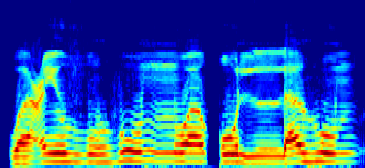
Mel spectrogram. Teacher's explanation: Dan yang paling penting sekali adalah kita mesti tebalkan huruf dha ini. Kemudian mim mati jumpa waw izhar syafawi, jelaskan mim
